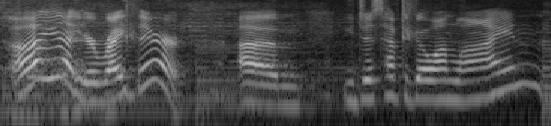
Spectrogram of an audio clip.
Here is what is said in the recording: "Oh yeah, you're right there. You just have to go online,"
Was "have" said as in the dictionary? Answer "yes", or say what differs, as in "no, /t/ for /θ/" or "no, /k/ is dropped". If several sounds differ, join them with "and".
no, /f/ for /v/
